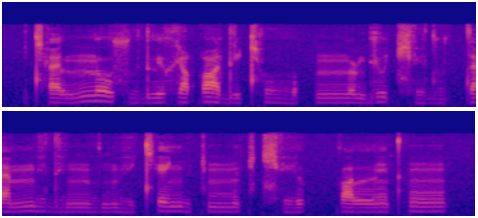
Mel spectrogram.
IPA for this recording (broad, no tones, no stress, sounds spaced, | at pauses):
cʰ æ l nː o sʷ e̤ d lʲ o x i qʷ æ d i cʰ o̤ | nː o ɳ ɡʲ u t͡ɕʰ e̤ d o̤ tː æ mː e̤ d e̤ nː o̤ d m e̤ cʰ e ɲ o̤ c mː ũ c t͡ɕʰ e̤ l kː ɒ lː ẽ t̪ʰ ũ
